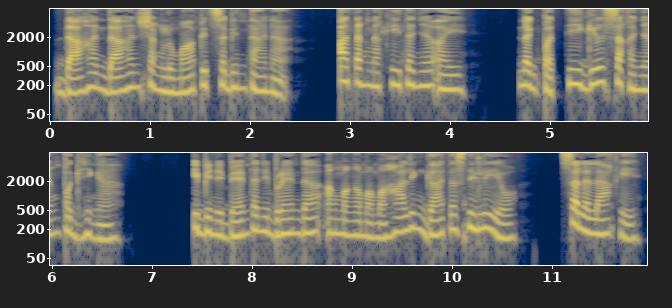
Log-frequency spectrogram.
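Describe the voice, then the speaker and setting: A woman's voice: sits low, moderate pace, a little mellow, no room sound, clean studio sound. A woman narrating a scripted dramatic audio story.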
